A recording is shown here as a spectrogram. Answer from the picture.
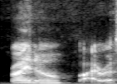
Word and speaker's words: rhinovirus: vi wrists wrist rusts rhinovirus so stress on the eye diphthongs and then less stress on the o and the uh us diphthongs rhinovirus uh the rhinoviruses have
